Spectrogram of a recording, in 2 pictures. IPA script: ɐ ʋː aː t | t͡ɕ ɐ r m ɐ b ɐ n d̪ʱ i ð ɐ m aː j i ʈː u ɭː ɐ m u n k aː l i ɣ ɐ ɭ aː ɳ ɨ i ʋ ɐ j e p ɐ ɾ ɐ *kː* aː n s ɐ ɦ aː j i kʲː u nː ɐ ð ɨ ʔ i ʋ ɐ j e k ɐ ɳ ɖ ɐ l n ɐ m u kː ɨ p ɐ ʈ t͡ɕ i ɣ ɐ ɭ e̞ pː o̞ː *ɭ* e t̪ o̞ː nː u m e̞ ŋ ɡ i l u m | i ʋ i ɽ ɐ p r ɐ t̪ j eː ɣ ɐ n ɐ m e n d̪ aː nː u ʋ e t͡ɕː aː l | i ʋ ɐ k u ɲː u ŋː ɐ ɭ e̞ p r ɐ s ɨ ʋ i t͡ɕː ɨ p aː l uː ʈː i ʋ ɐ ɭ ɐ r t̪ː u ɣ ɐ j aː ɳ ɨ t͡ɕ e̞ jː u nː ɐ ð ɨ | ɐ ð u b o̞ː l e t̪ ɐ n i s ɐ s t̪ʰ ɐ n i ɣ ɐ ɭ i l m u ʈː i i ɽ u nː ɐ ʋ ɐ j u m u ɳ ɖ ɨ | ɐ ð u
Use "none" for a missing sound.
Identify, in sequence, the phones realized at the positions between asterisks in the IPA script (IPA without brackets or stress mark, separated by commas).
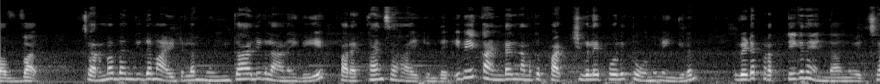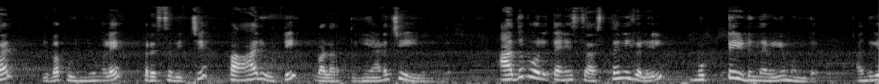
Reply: kː, l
